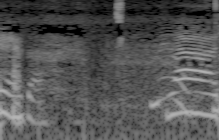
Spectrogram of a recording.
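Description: A young woman's voice: a spoken phrase trails off, a short quiet pause follows, and near the end a drawn-out, rising vocal sound leads into more words.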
